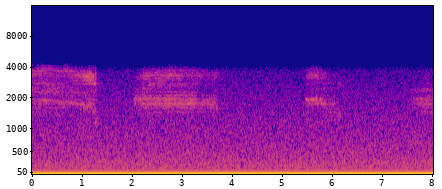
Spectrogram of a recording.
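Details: A strange barn owl, chased away by a man, gives three drawn-out, hoarse screeches, each about one to one and a half seconds long, over steady low background rumble.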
